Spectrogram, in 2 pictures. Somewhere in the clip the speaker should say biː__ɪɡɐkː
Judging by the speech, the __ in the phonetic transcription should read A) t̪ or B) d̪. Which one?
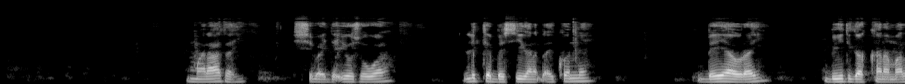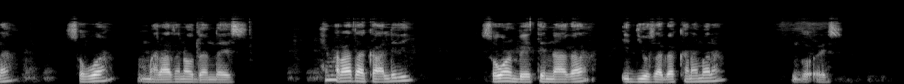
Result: A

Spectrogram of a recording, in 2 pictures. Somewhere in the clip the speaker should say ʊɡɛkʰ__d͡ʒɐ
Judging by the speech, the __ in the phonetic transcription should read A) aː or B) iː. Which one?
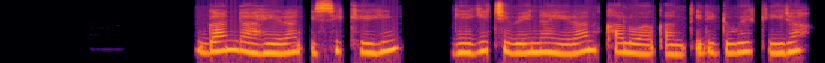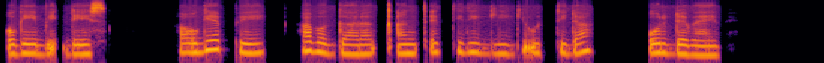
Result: B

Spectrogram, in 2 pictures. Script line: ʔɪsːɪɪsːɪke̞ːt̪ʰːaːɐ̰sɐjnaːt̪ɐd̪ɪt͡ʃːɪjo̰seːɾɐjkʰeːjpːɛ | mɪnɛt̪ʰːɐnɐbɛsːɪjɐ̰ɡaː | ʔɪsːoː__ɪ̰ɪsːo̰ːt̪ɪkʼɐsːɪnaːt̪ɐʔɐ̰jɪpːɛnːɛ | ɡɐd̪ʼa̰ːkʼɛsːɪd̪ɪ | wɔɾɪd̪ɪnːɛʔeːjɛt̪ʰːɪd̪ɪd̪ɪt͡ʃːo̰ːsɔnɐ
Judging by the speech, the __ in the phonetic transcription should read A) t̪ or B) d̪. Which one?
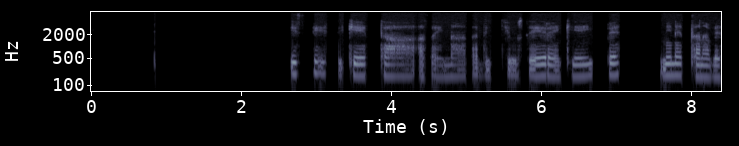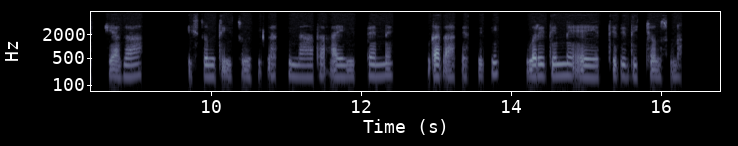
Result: A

